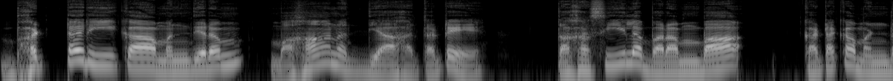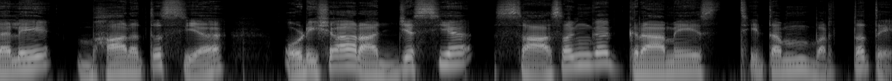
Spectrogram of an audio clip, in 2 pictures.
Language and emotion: Sanskrit, neutral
